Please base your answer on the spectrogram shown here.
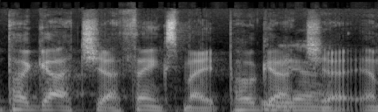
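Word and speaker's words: Pogačar: Young, I'm going to get his name wrong, and you did tell me pre-show. It's Tadej Pogacar. Pogacar, thanks, mate.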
